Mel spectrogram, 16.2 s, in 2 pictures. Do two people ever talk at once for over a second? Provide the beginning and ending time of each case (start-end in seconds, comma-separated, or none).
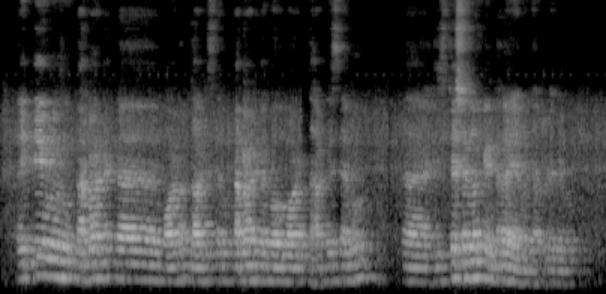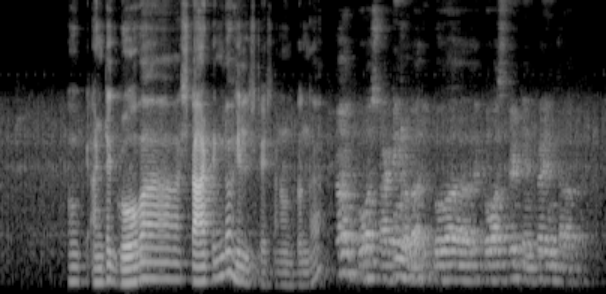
none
